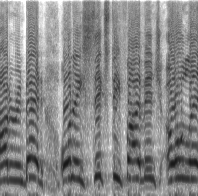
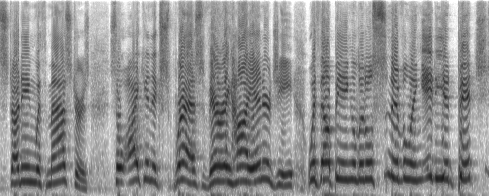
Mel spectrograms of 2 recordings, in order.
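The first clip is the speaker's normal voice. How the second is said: normal talking voice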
